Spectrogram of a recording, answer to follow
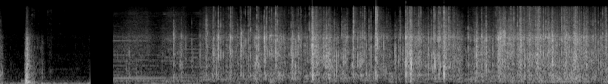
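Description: Wrapping paper crinkling and tearing as a present is unwrapped by hand: a dense, continuous run of rustles and rips that starts about a second in and grows louder. Music plays underneath.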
